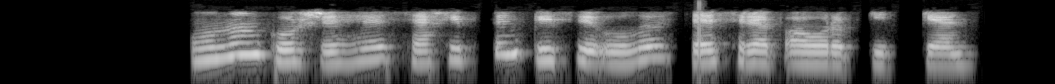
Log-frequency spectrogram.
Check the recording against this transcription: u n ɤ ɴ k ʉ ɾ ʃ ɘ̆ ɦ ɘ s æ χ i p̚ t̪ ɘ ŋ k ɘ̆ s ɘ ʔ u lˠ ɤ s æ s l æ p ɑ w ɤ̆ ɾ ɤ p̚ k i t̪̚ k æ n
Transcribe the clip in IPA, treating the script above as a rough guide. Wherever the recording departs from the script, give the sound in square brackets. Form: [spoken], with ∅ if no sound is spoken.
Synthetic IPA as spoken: u n ɤ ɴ k ʉ ɾ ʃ ɘ̆ ɦ ɘ s æ χ i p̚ t̪ ɘ ŋ k ɘ̆ s ɘ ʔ u lˠ ɤ s æ s [ɾ] æ p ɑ w ɤ̆ ɾ ɤ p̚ k i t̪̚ k æ n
